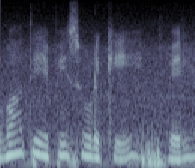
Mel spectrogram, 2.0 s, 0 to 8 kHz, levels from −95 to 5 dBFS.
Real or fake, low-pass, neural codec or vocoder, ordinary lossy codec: real; none; none; none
